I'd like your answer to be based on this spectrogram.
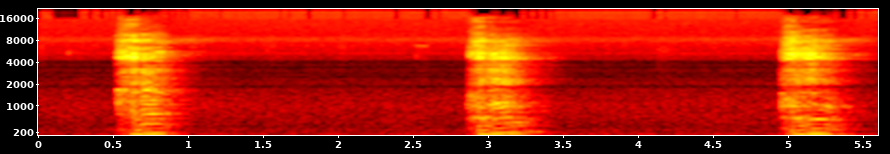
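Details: Three harsh, honking hacks, each about half a second and roughly two seconds apart, from a Keeshond over 12 years old with a worsening cough, honk or hack.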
